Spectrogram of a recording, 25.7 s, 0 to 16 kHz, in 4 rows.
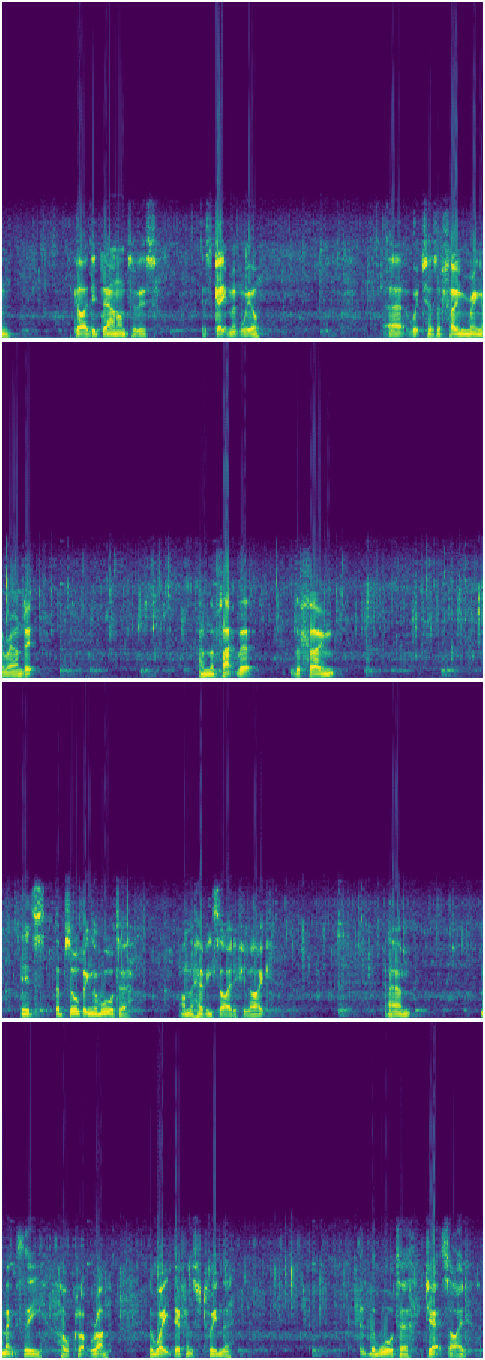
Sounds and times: Speech: 0.9s - 3.5s, 5.1s - 6.9s, 9.0s - 11.0s, 13.0s - 14.6s, 15.2s - 16.4s, 17.9s - 18.4s, 19.2s - 22.4s, 24.0s - 25.6s.

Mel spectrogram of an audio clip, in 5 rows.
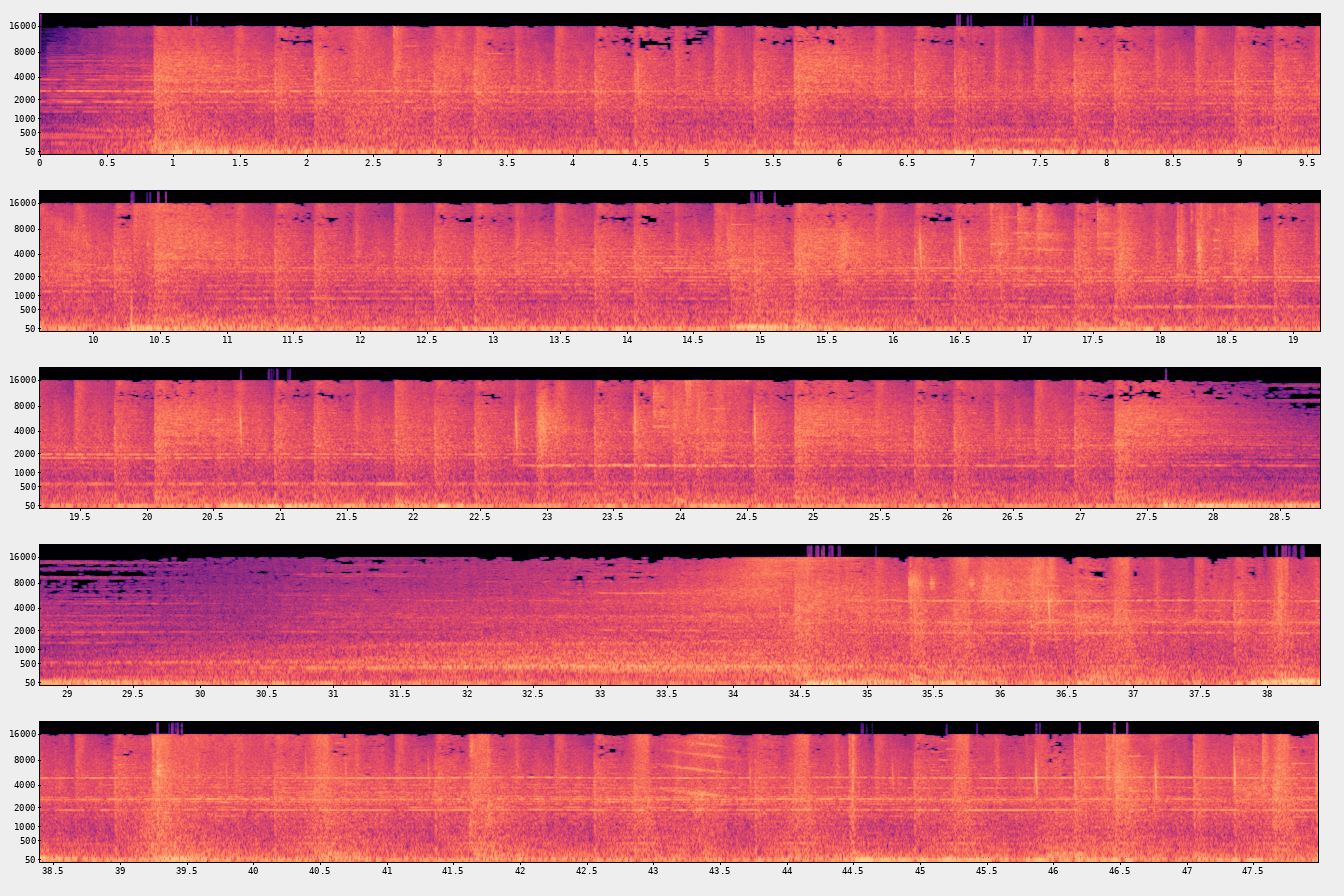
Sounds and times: Music: 0.0s - 47.9s.

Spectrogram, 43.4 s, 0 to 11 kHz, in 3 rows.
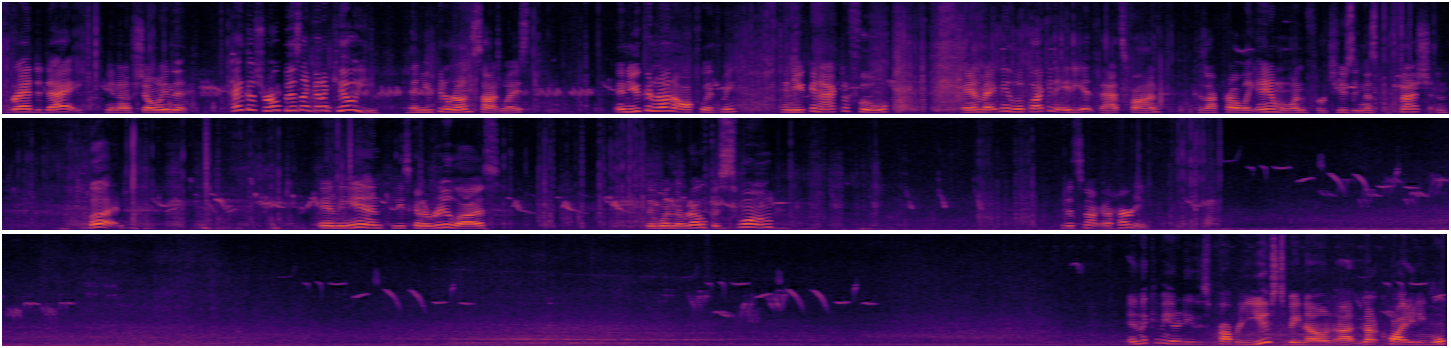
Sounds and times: Speech: 0.0s - 5.3s, 6.2s - 8.9s, 9.6s - 14.5s, 15.3s - 15.8s, 17.7s - 19.5s, 21.0s - 22.3s, 25.1s - 26.0s, 40.2s - 43.3s
Outside, rural or natural: 0.0s - 43.3s.

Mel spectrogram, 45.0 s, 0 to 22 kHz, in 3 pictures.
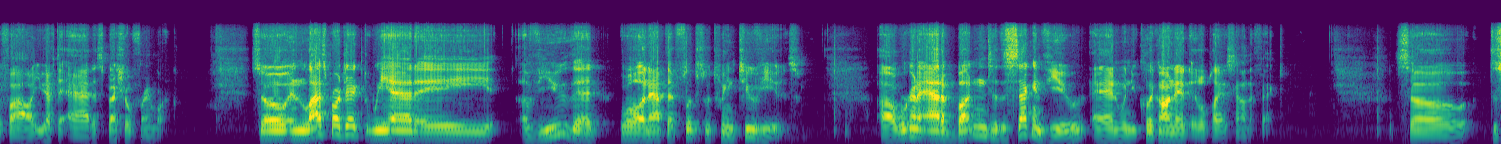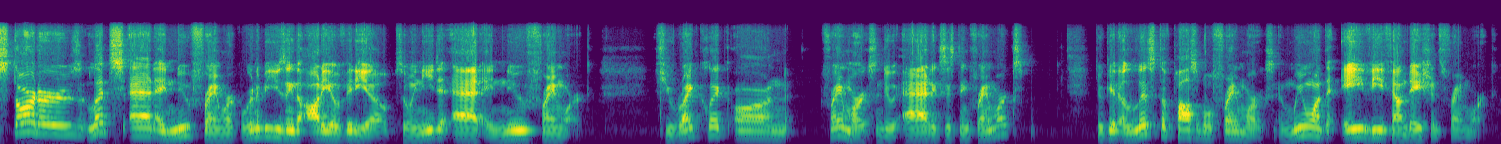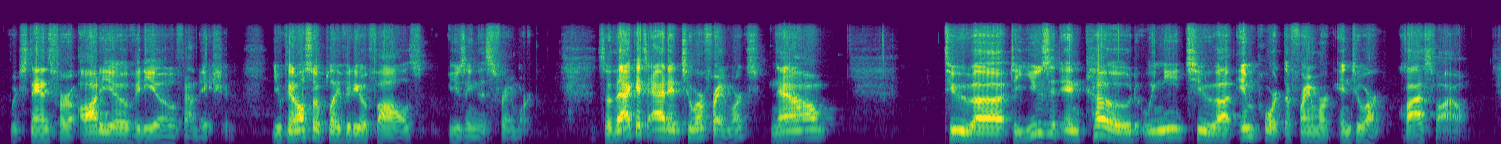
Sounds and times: Speech: 0.0s - 1.7s, 2.5s - 8.0s, 8.8s - 12.8s, 13.9s - 20.9s, 21.6s - 25.4s, 26.0s - 35.4s, 36.0s - 38.4s, 39.5s - 44.7s.

